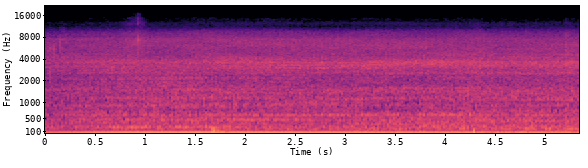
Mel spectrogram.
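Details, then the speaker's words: Cheap Chinese diesel heater in a Peugeot Boxer van, first run after installation, heat now coming out: steady low roar with even fan hiss, no knocks or surges; normal running. "Interesting to know how loud it is inside the van."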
